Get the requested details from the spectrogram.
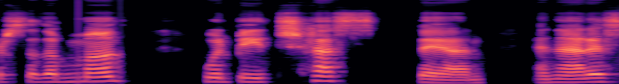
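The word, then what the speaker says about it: Cheshvan: Now, this is the Hebrew calendar, so the month would be Chesvan, and that is spelled C-H-E-S-H-V-A-N.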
